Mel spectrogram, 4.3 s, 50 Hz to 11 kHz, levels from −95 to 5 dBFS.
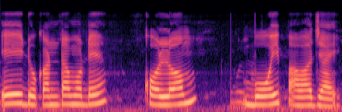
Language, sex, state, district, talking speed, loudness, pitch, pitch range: Bengali, female, Assam, Kamrup Metropolitan, 100 wpm, -14 LUFS, 220 Hz, 210-230 Hz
